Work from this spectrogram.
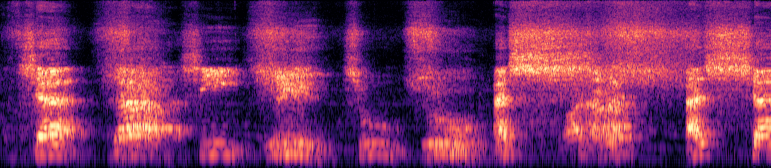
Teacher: Nah, mirip sama huruf jim, cuma bedanya kalau jim sampai ke langit-langit, ya tengah lidahnya. Kalau shin tidak.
